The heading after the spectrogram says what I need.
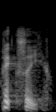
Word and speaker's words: PKCE: Let's start with PKCE, which is pronounced Pixie, because PKCE is a little bit of a mouthful.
